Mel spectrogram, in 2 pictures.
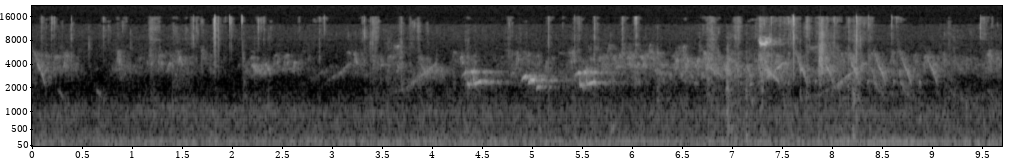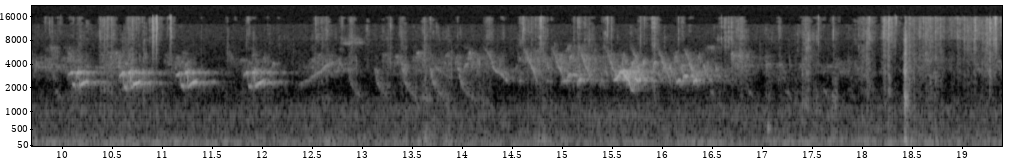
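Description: Faint backyard ambience. A songbird repeats a short phrase of three or four quick, high falling notes four times, several seconds apart, over a low steady hum. Scattered soft ticks are heard, with a sharper one near the end.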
